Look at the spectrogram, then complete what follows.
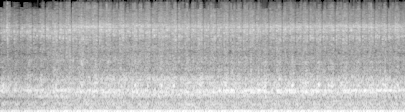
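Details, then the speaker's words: Idling car with a loose metallic rattle from underneath, traced to a broken catalytic converter whose internals move when tapped; the top end has no valvetrain noise, and there is a slight exhaust leak. "it was loud it was like just when I was tapping with the screwdriver like a pow pow pow that's how it was you can hear it move"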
